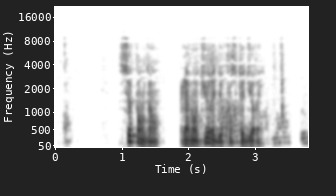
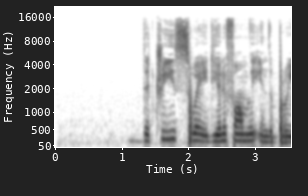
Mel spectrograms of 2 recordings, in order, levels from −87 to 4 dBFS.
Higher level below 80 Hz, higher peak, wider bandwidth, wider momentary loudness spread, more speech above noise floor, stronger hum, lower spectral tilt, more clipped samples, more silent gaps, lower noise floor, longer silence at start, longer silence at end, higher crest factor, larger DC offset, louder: first, -46 dBFS vs -52 dBFS; about the same, -2 dBFS vs -2 dBFS; second, 9.2 kHz vs 16 kHz; first, 21 LU vs 7 LU; about the same, 44 dB vs 47 dB; neither; first, -7.5 dB/octave vs -4 dB/octave; neither; first, 0.37-0.43 s, 1.72-1.82 s, 3.59-3.65 s vs none; about the same, -63 dBFS vs -66 dBFS; second, 0.15 s vs 1.35 s; about the same, 0 s vs 0 s; about the same, 20 dB vs 20 dB; neither; about the same, -20 LUFS vs -20 LUFS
